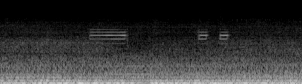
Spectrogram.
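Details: 2025 Kubota U35-4 mini excavator, 267 hours, ex-dealer demo: the three-cylinder diesel holds a steady, even low rumble. The short high beeps are from switching two-speed in and out; the machine sounds healthy.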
